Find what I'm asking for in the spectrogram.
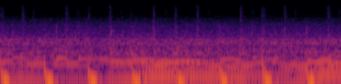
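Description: A pool filtration pump re-priming as water fills the skimmer pipe, a steady rushing, gurgling wash broken by repeated low knocking surges every half second or so, with faint high splashes on top.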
